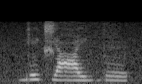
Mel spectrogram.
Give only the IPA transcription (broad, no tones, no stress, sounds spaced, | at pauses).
ɡ e t͡ɕ ɛ ʕ e ʎ ɡ ø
